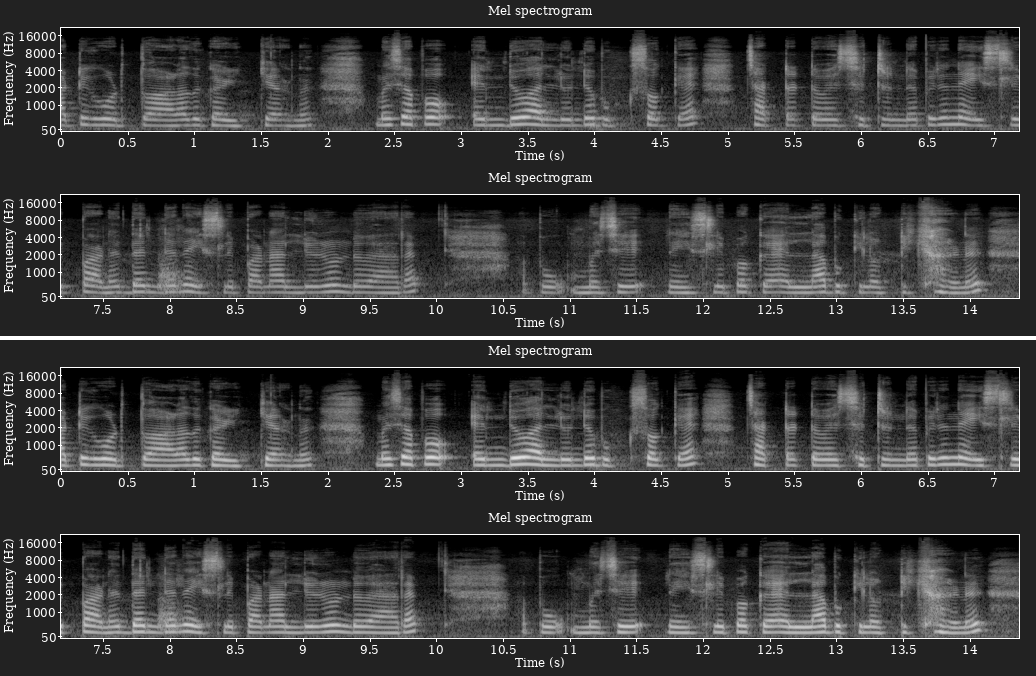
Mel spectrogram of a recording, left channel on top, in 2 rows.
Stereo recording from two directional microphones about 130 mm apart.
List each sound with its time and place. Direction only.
0.0 s a woman's voice: 40° right (ahead or behind)
11.1 s a woman's voice: 40° right (ahead or behind)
